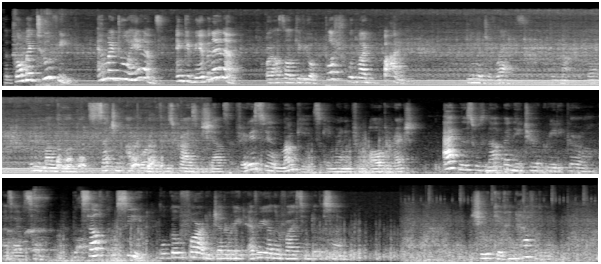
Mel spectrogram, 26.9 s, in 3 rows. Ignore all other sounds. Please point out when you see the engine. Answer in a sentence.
You can hear the engine from 0.1 to 12.1 s.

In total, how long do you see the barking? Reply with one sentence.
The barking can be heard for 3 seconds in total.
